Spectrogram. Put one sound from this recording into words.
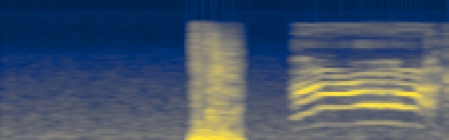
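A rifle shot cracks sharply.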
